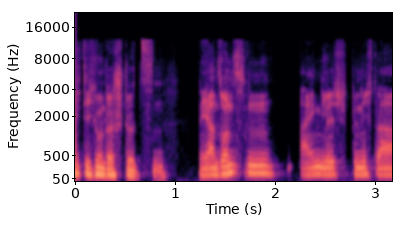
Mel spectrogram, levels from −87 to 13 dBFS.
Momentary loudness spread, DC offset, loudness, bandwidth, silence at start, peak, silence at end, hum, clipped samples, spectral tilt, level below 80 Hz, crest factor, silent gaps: 14 LU; under 0.1%; -18 LUFS; 12.5 kHz; 0 s; 0 dBFS; 0 s; none; under 0.1%; -6.5 dB/octave; -54 dBFS; 16 dB; none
